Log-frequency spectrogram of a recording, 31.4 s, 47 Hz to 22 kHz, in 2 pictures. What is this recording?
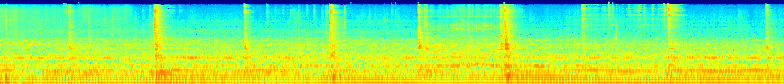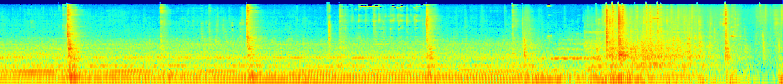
Elevator Way
This is the recording from an old Russian/Soviet elevator when travelling from 9th to 1st floor. The record contains movement noise and sounds of mechanical floor detection switches activating/deactivating.
ambience, atmosphere, elevator, field-recording, noise, ambient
